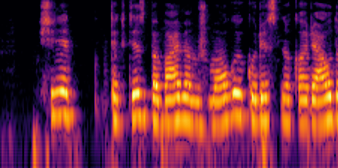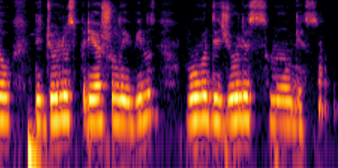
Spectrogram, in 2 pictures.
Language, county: Lithuanian, Vilnius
